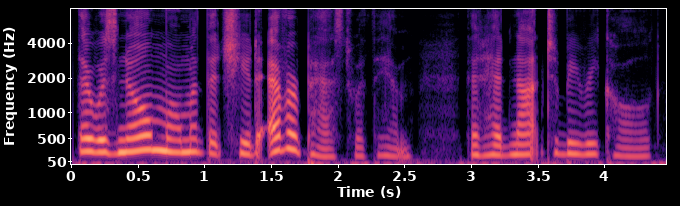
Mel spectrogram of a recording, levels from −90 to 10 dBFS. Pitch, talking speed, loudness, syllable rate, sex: 205 Hz, 230 wpm, -17 LUFS, 5.9 syllables/s, female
